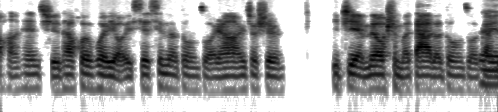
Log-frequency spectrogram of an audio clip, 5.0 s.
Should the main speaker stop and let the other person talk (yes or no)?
yes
